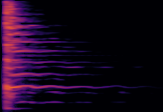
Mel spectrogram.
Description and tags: a little punch to a metallic water boiler.
n, pressure, golpe, frecuencies, olla, ondulating, hit, percussive, metal, metallic, percussion, presi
